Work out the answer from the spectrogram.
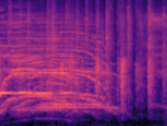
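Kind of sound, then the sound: crowd, crowd cheering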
